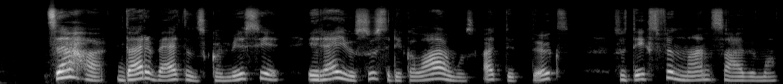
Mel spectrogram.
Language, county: Lithuanian, Šiauliai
